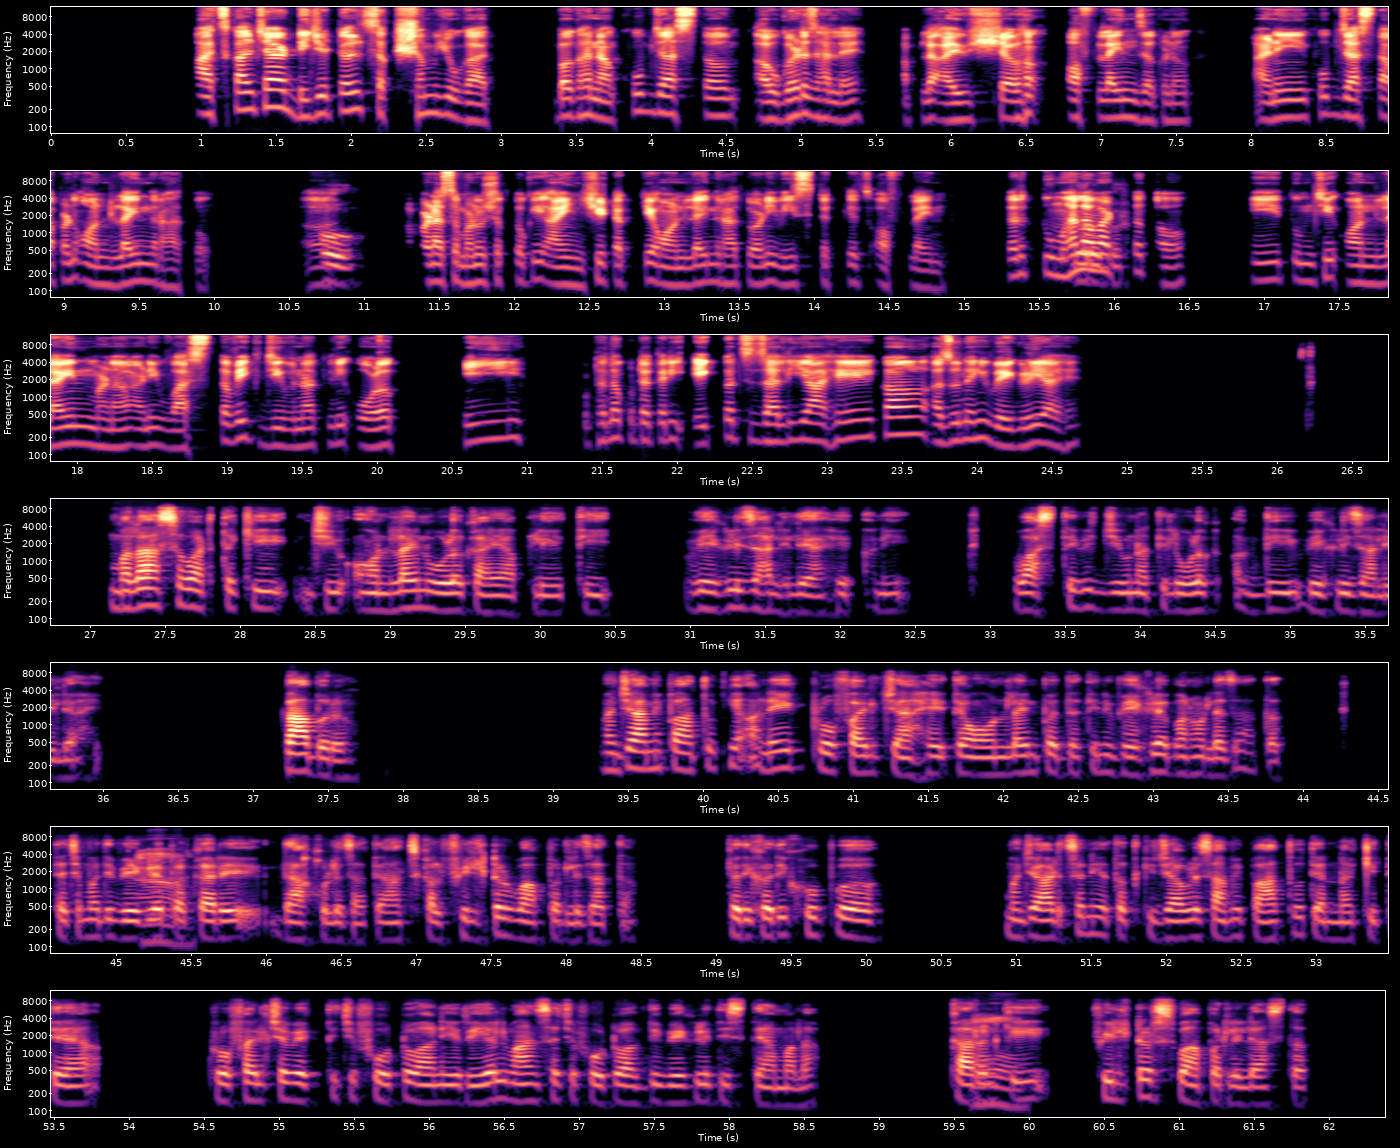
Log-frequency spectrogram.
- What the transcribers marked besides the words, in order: chuckle; in English: "ऑफलाईन"; in English: "ऑफलाईन"; other background noise; in English: "प्रोफाइल"; in English: "प्रोफाइलच्या"; in English: "रियल"; in English: "फिल्टर्स"
- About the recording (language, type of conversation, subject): Marathi, podcast, ऑनलाइन आणि वास्तव आयुष्यातली ओळख वेगळी वाटते का?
